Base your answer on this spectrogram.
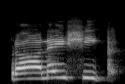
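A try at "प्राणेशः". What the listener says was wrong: Ik kadiyadu. It's a h. Praneshih. So it's a she, right? So it's a she. Now think of it as shee, she, right? And then put a h at the end of it.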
